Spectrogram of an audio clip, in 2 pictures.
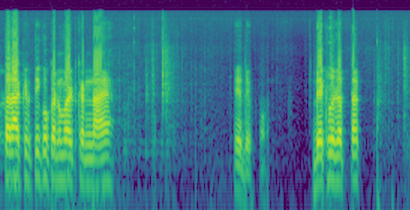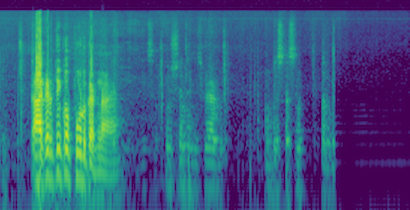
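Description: A man speaks clearly into a microphone, explaining with animation.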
